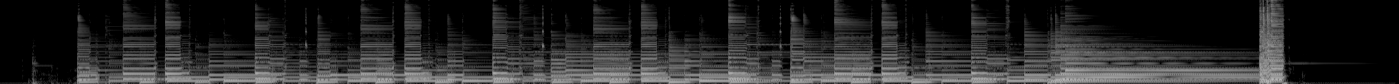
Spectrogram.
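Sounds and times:
piezo acoustic guitar through a big amp: 0.7s - 13.0s.

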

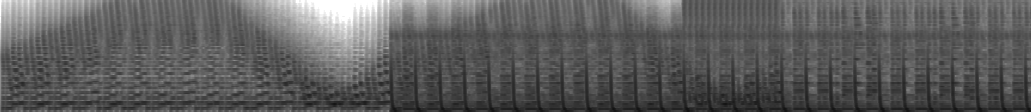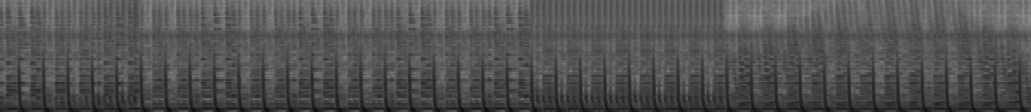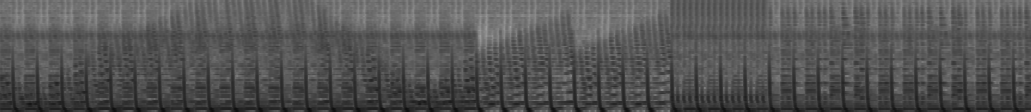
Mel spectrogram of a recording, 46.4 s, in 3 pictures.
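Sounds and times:
Yamaha QS300 synthesizer music: 0.0s - 46.3s.

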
